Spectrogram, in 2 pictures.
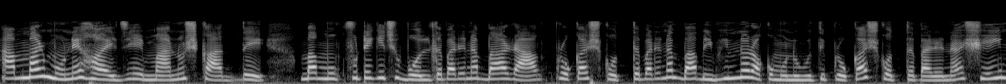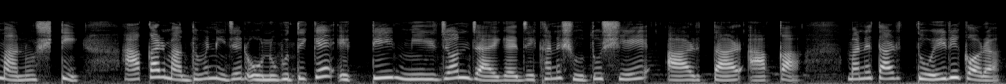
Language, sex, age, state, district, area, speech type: Bengali, female, 18-30, West Bengal, South 24 Parganas, urban, spontaneous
